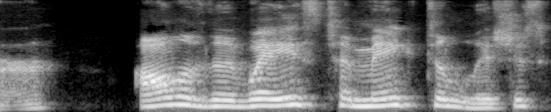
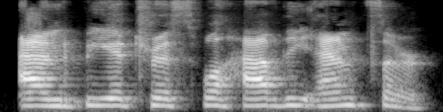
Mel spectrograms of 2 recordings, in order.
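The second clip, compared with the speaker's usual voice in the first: even, measured robot voice; monotone robot Z; 3 semitones higher than usual. Acted. Robot replying to the crow about the quest, in an even monotone. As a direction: keep every word on one note. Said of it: "explained Z".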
